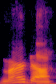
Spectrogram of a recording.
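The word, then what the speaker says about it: Murdaugh: i think your name is sound better pronounced murdah like it sounds it's pronounced murdock i reckon let's see no i didn't read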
